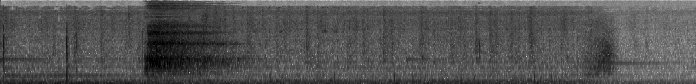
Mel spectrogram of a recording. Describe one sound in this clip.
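Footsteps tread slowly across a hard floor.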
